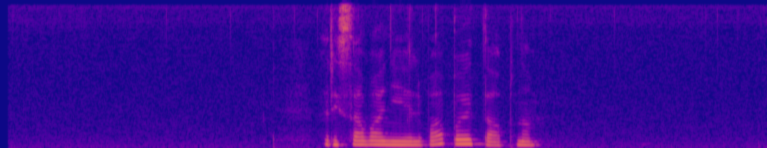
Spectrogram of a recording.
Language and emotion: Russian, neutral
